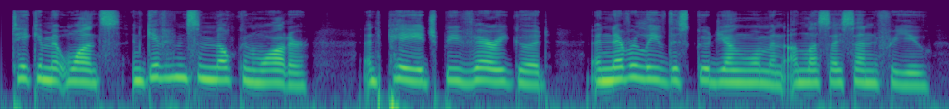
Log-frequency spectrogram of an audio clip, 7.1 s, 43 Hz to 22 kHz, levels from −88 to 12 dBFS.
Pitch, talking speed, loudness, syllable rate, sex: 210 Hz, 235 wpm, -19 LUFS, 5.6 syllables/s, female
